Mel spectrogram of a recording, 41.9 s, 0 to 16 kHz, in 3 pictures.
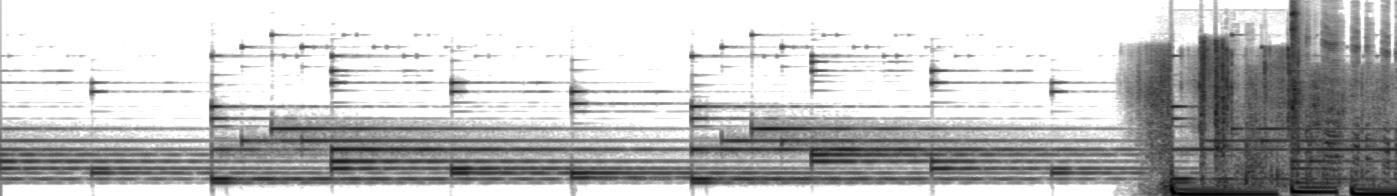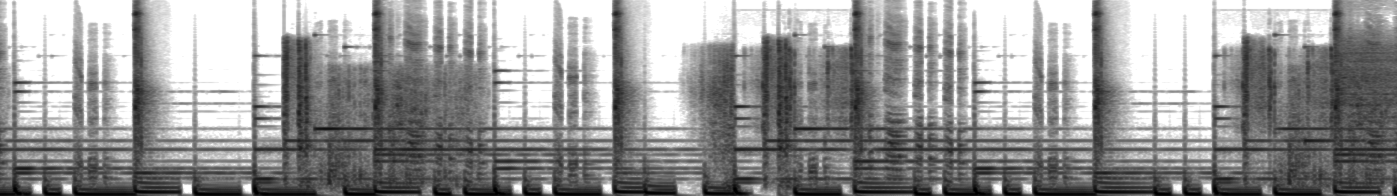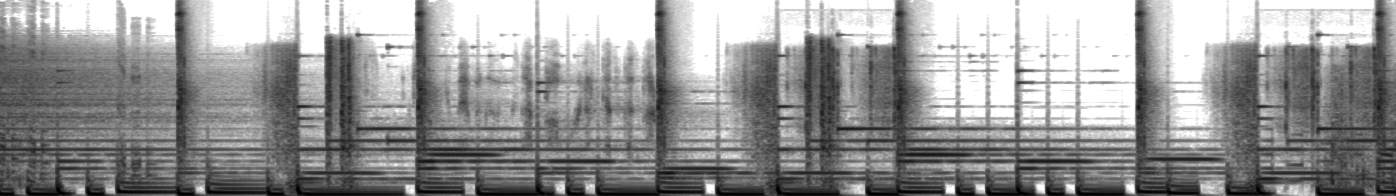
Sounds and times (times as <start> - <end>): Music: 0.0 - 41.9.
